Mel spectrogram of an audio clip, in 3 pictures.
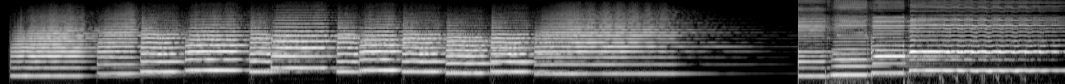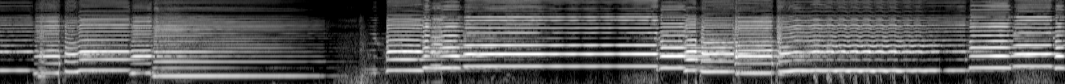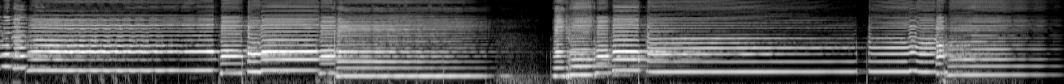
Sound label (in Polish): Uzupelniony hejnal Brodnicy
